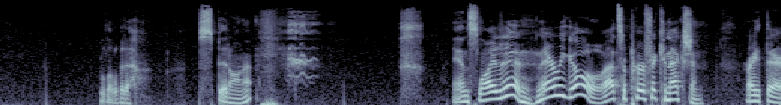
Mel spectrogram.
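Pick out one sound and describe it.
Plastic parts click and scrape together as they are fitted.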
